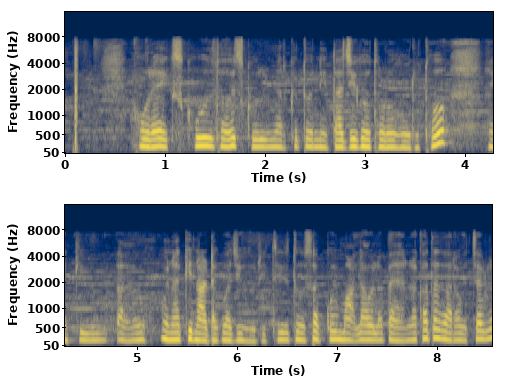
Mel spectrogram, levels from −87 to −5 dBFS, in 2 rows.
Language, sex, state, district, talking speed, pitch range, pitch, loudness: Marwari, female, Rajasthan, Churu, 135 wpm, 180-205 Hz, 190 Hz, -18 LUFS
